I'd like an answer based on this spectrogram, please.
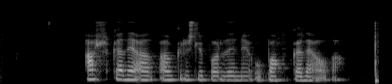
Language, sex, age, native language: Icelandic, female, 13, Icelandic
